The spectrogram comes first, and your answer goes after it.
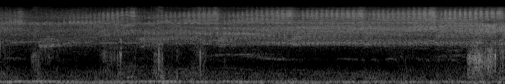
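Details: A gareng pung cicada keeps up a loud, even, shrill whine. The sustained high buzz barely varies, and faint clicks and a low hum sound beneath it.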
